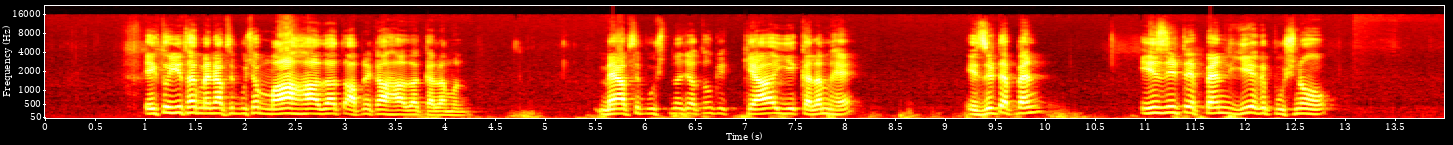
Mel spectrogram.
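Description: An elderly man speaks calmly and clearly into a close microphone, explaining.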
